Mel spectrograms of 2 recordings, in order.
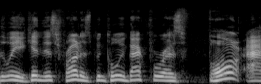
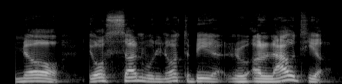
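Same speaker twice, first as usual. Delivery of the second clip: clumsy, bad put-on Somali accent; 5 semitones lower than usual. Retelling a daycare's reply refusing a child, in a bad Somali accent. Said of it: "That's a bad Somalian accent".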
